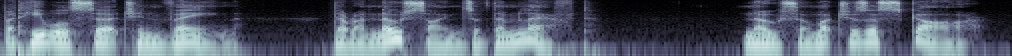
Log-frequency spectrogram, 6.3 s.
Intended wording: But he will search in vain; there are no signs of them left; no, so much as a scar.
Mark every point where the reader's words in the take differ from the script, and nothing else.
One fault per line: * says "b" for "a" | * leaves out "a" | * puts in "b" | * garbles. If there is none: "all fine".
all fine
